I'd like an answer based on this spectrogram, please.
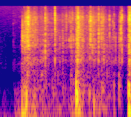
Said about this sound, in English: Hear that crumpling of that paper?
